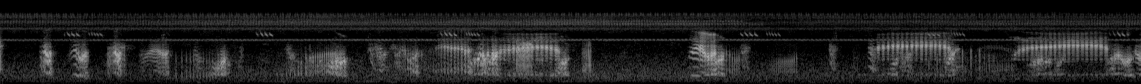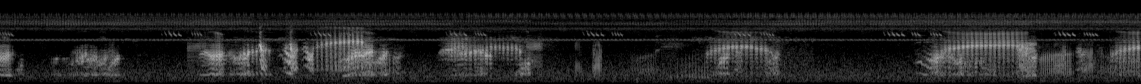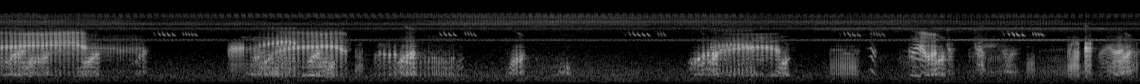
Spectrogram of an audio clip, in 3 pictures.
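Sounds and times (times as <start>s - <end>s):
Rana arboricola frogs croaking: 0.0s - 34.2s.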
